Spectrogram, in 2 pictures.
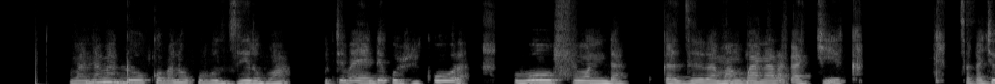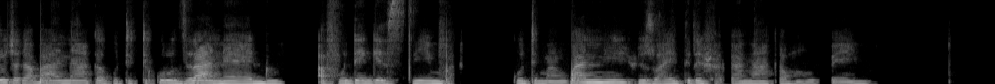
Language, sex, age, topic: Ndau, female, 18-24, education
